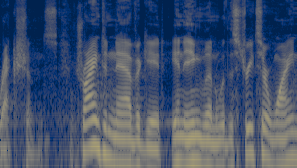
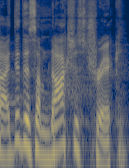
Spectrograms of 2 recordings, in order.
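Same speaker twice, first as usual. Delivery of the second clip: ordinary delivery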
